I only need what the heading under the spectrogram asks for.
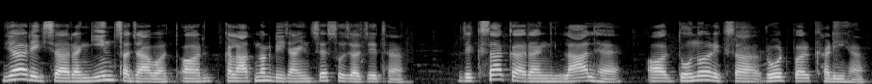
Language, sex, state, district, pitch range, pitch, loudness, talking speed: Hindi, male, Jharkhand, Ranchi, 140-170 Hz, 150 Hz, -16 LUFS, 150 wpm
